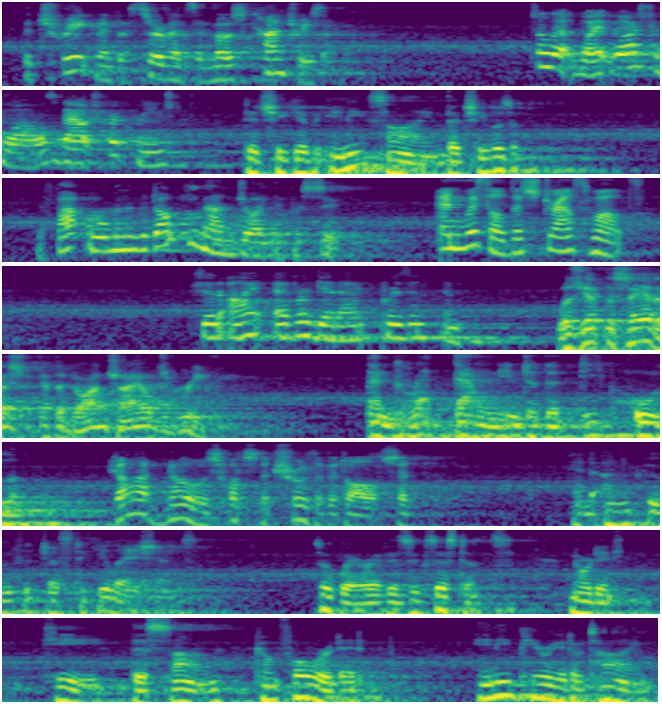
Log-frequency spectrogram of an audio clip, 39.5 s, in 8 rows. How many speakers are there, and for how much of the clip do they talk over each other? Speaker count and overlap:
ten, no overlap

